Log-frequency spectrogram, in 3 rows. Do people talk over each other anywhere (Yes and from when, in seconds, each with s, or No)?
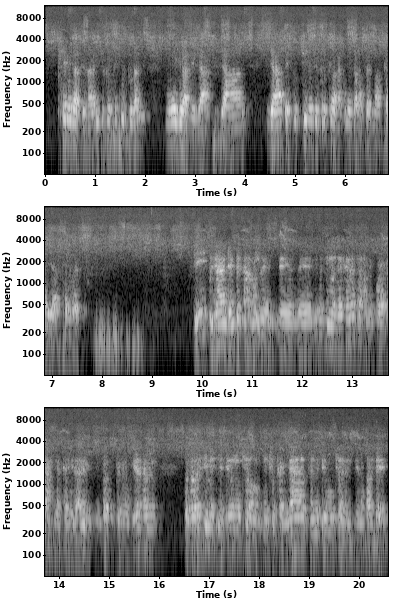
No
